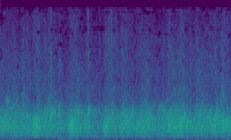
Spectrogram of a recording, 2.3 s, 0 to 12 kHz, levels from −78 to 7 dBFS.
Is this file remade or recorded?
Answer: recorded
